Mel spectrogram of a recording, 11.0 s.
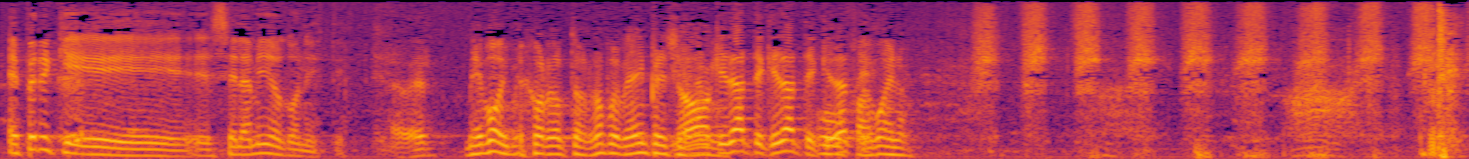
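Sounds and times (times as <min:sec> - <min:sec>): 
speech: 0:00.0 - 0:07.6
man panting heavily: 0:08.1 - 0:11.0.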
